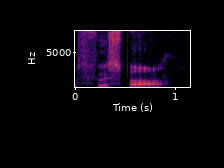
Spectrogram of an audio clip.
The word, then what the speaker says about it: Fußball: So I believe they call it Fußball. – Yes. Yes, that is true. That is the correct, or pronunciation, but regardless, we have listeners who are across the pond from us.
